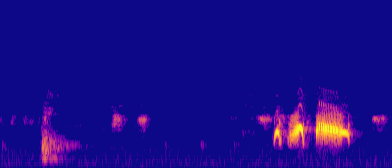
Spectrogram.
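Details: Female dove calling to excite the male, drawing in a wild bird: after faint scattered notes, one cooing phrase of short soft notes ends in a louder, drawn-out coo.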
